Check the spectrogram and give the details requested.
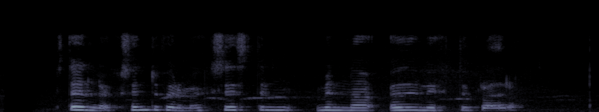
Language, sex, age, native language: Icelandic, female, 12, Icelandic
